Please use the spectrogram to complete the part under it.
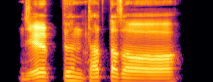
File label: alarm, ASMR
